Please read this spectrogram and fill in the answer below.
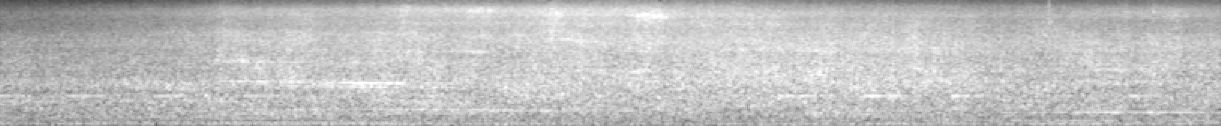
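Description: Steady low hum and rumble of a Thai ordinary-class diesel passenger train running as it moves away along the track, mixed with city traffic noise.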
